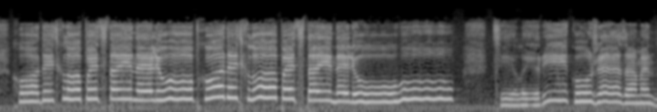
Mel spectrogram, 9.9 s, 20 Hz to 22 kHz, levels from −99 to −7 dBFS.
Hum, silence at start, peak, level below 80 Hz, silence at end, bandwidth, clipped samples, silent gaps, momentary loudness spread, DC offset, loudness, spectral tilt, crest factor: 50 Hz at -70 dBFS; 0 s; -12 dBFS; -62 dBFS; 0 s; 13 kHz; under 0.1%; none; 11 LU; under 0.1%; -26 LUFS; -1.5 dB/octave; 14 dB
